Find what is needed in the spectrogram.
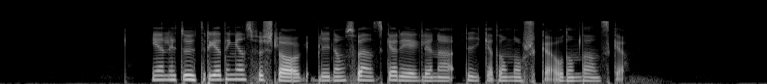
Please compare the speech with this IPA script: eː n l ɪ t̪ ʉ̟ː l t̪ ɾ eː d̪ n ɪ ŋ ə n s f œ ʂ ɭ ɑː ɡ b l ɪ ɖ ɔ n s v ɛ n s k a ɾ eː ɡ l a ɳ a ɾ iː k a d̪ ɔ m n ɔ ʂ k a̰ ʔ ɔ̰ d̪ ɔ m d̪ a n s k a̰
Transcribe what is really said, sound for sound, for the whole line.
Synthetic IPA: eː n l ɪ t̪ ʉ̟ː t̪ ɾ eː d̪ n ɪ ŋ ə n s f œ ʂ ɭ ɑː ɡ b l ɪ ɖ ɔ m s v ɛ n s k a ɾ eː ɡ l ə ɳ a l iː k a d̪ ɔ m n ɔ ʂ k a̰ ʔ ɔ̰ d̪ ɔ m d̪ a n s k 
